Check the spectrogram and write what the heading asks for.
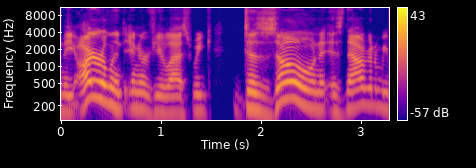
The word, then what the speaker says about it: DAZN: That sound was 20% of our listenership realizing that it's pronounced DAZN and not.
